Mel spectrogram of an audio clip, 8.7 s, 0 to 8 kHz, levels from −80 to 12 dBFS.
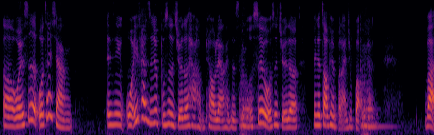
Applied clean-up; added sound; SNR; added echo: neural separator model SepFormer DNS4.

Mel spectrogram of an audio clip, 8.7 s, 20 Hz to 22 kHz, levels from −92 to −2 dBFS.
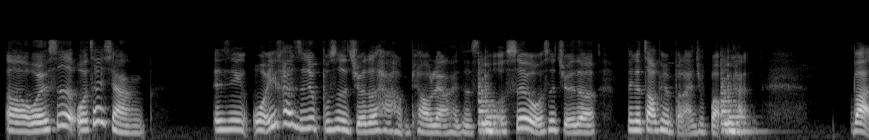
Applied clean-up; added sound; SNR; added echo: neural mask model RNNoise.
